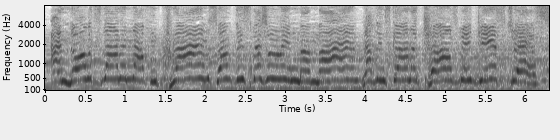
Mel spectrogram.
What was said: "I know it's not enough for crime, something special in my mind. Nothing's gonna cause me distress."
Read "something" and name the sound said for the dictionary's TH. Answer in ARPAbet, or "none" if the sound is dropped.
TH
